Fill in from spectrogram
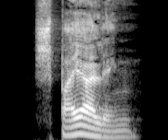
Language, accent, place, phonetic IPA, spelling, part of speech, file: German, Germany, Berlin, [ˈʃpaɪ̯ɐlɪŋ], Speierling, noun, De-Speierling.ogg
- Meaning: service tree (Sorbus domestica)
